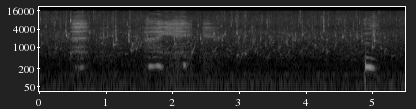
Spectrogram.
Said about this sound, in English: I hope you realize how lucky you are that I've allowed you to wash off in my private river. This water comes straight from the waterfall.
